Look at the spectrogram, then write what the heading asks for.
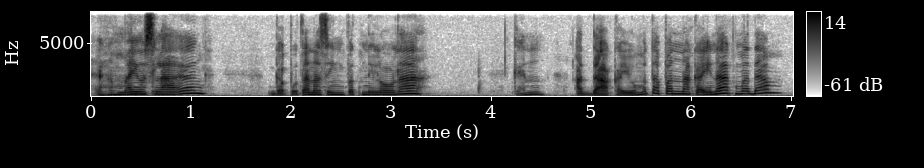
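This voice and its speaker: Radio drama role: caring young Filipino household helper played by a woman, medium pitch, courteous. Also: big pitch swings, a little slow, dry recording. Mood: concerned, gentle. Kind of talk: Ilocano radio drama acting.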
